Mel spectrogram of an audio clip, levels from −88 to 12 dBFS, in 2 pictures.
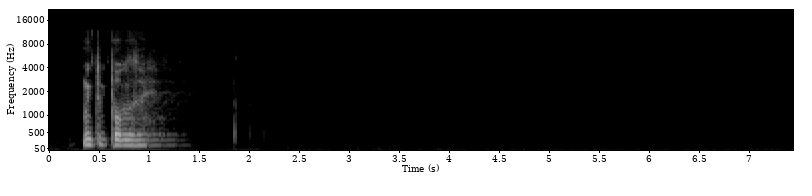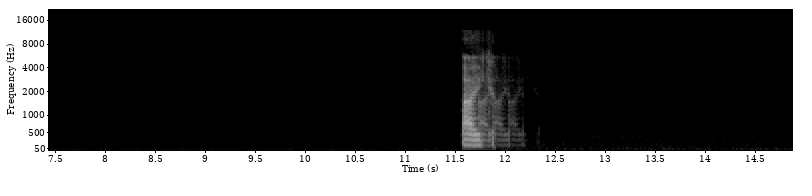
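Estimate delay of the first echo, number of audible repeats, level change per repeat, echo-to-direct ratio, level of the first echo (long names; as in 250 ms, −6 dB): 148 ms, 2, −7.5 dB, −20.0 dB, −21.0 dB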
